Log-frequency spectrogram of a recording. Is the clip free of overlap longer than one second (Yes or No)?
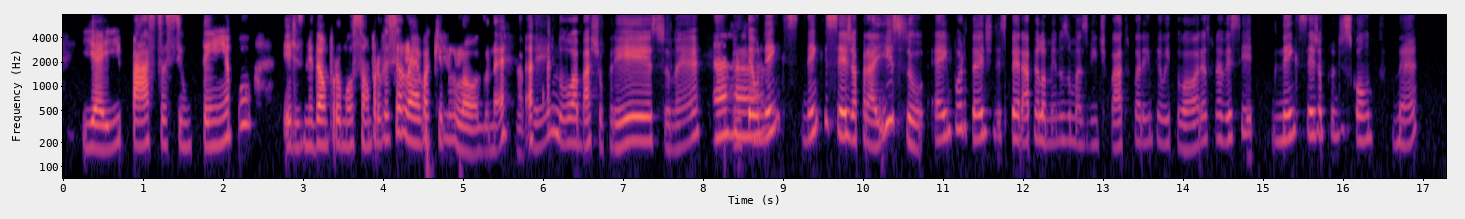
Yes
